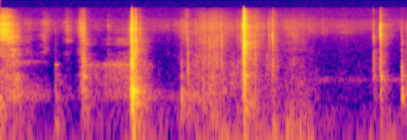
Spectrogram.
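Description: Sharp plastic clicks and taps from the mass air flow sensor and its housing being fitted back together and set into the intake: three clicks about a second apart, the last a quick double, with faint handling noise between.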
